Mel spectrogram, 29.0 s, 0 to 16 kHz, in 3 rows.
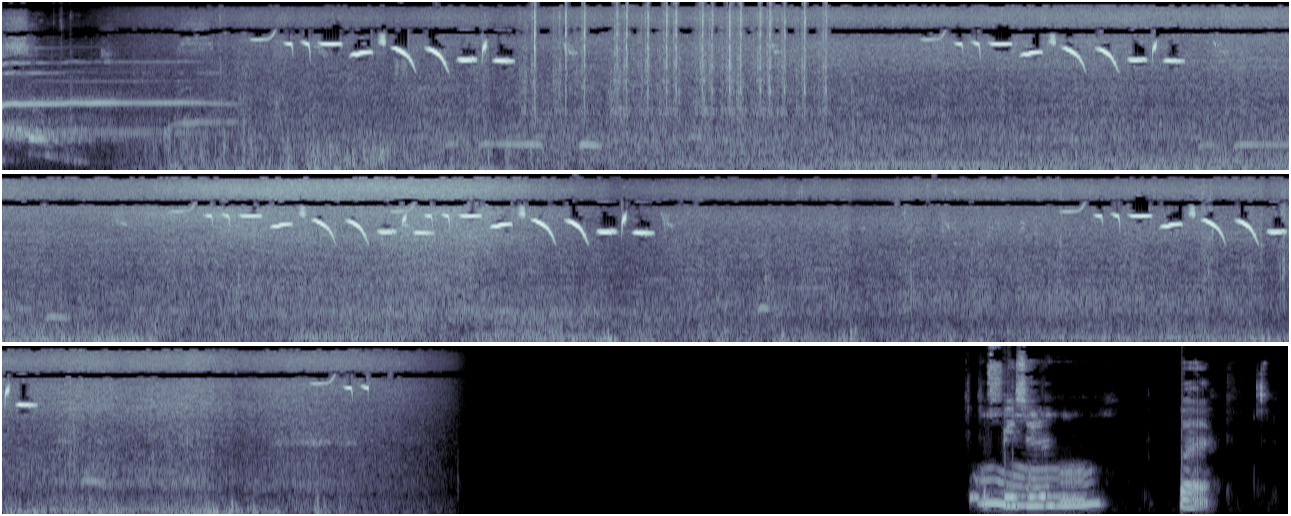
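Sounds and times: songbird singing: 0:00.6 - 0:20.1.

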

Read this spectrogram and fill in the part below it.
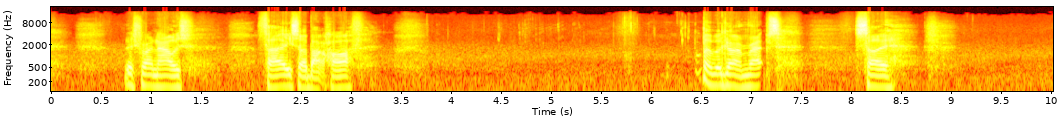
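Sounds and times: short breath: 0:01.4 - 0:02.1, 0:03.1 - 0:03.9.

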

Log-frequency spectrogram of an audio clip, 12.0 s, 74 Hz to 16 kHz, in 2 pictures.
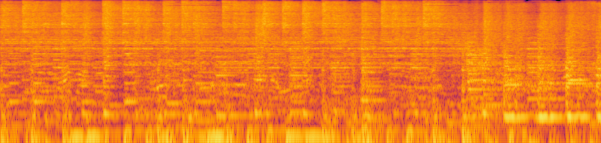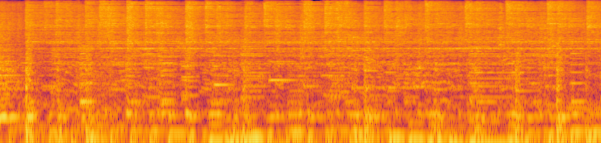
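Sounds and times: drum kit and cymbals: 0:00.0 - 0:12.0
grand piano: 0:00.0 - 0:12.0
low bass line: 0:00.0 - 0:12.0.

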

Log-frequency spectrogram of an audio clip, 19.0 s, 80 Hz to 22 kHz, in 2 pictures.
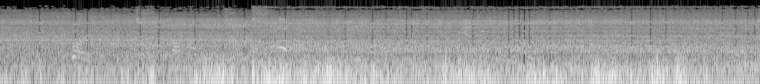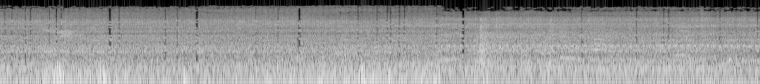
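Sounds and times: continuous rushing noise: 0:00.0 - 0:19.0
truck engine idling: 0:00.0 - 0:19.0.

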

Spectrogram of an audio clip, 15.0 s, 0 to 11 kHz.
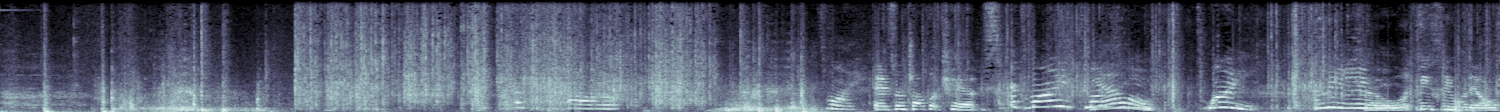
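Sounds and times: plastic packaging rustling: 0:02.8 - 0:15.0.

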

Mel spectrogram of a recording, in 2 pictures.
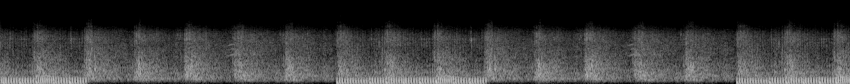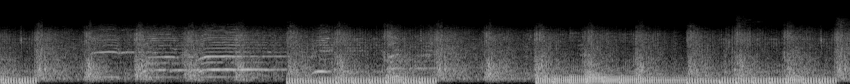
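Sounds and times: deep bass note: 0:00.0 - 0:00.9, 0:03.4 - 0:04.9, 0:07.4 - 0:08.9, 0:11.4 - 0:12.9, 0:13.9 - 0:16.9
heavy beat music: 0:00.0 - 0:17.0.

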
